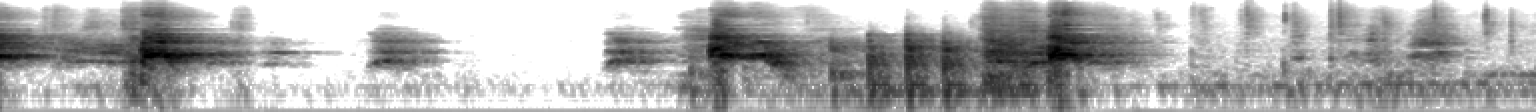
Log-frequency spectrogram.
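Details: A shaggy dog that looks like a mop gives loud, sharp barks, then a quick run of shorter yapping barks and another strong bark, with quiet gaps between the bursts.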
